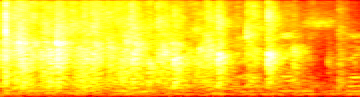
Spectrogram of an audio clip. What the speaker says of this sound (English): please give a big round of applause for Siim Land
